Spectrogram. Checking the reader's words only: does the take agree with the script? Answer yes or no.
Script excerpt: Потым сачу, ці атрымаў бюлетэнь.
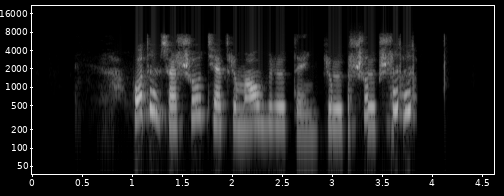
no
